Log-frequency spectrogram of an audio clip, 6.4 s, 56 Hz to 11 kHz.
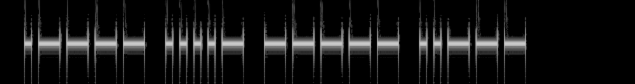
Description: Morse code, heard as a keyed tone, about 17 wpm, 700 Hz. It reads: 1402
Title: CWT Exchange 17wpm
